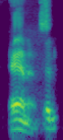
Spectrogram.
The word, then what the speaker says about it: Anis: That's spelled an N I s I believe. Yeah. Yeah. Yeah. Anis.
